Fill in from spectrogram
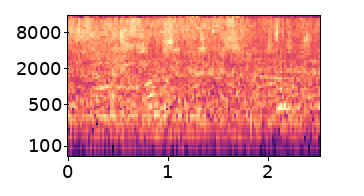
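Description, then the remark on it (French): Low, indistinct murmuring from many people in a quiet hall at a chess match between Kasparov and a computer, people talking about Kasparov; a steady hum of overlapping voices with no single words standing out. “Oh, j'entends des gens qui parlent d'un monsieur.”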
